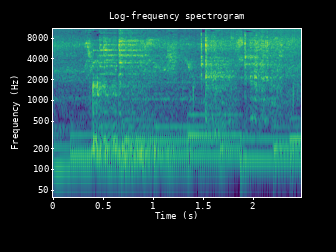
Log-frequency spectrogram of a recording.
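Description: Spices and rock salt being sautéed in a pan for chicken biryani, with a close sizzle and brisk spoon scrapes and metallic clinks against the pot, no talking.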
